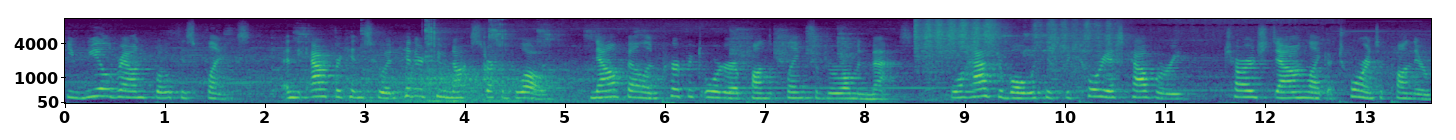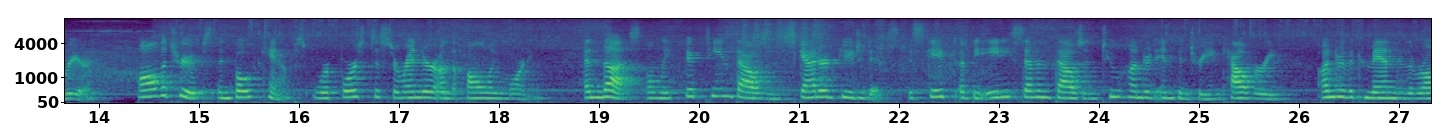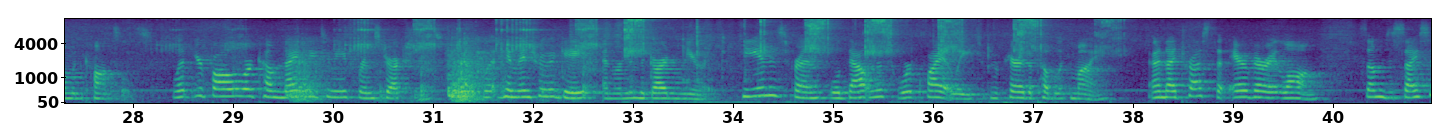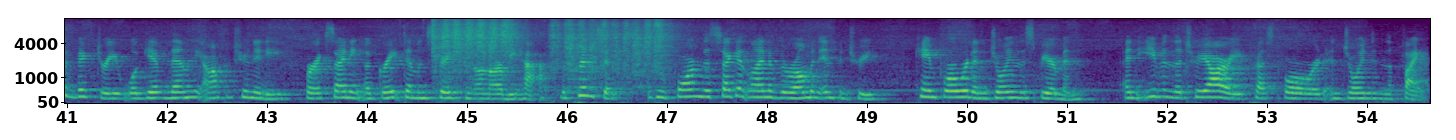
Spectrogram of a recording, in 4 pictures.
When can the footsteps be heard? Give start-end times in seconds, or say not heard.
not heard.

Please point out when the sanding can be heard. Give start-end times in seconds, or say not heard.
8.5-10.6, 20.4-22.5, 32.6-34.1, 44.6-47.1.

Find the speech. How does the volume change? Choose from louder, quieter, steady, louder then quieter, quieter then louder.
steady.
